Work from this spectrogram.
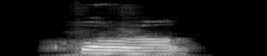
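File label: "quarrel", British English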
